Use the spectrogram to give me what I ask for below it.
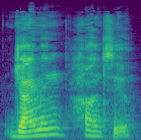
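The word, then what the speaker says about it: Djimon Hounsou: Jaimin Hansu. Oh, the D is silent?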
